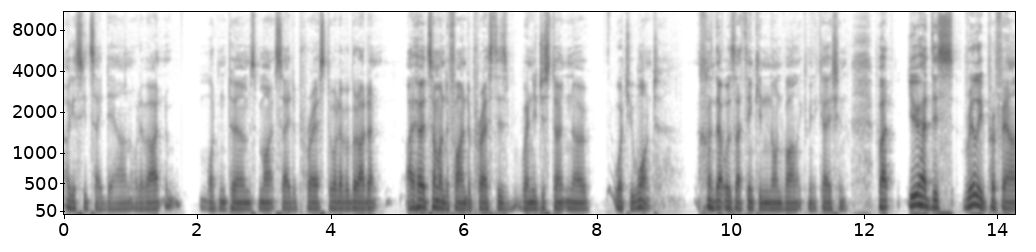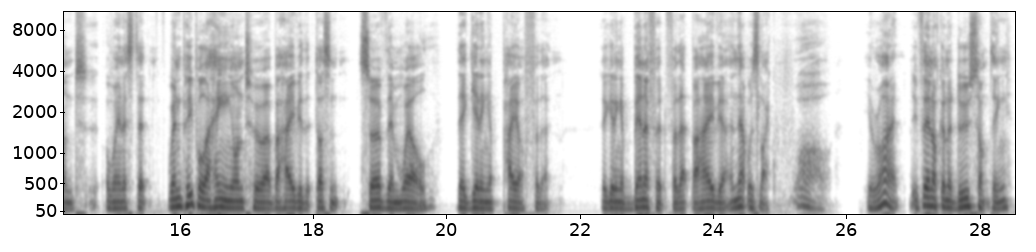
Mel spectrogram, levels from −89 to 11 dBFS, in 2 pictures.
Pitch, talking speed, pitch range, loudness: 105 Hz, 185 wpm, 95-115 Hz, -23 LUFS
